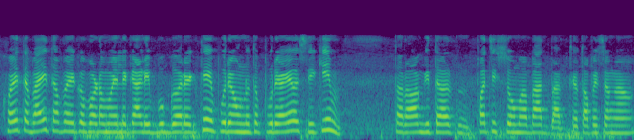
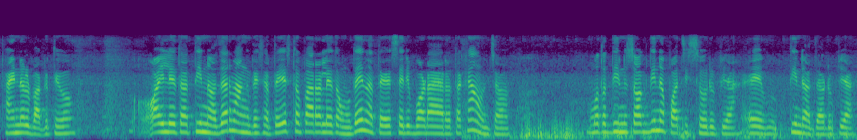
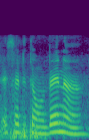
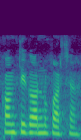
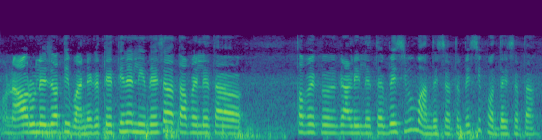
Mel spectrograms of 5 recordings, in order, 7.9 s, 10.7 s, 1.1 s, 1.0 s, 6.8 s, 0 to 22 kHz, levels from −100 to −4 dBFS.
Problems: none marked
